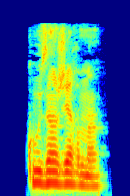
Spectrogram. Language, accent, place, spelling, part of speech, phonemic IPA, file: French, France, Lyon, cousin germain, noun, /ku.zɛ̃ ʒɛʁ.mɛ̃/, LL-Q150 (fra)-cousin germain.wav
- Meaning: first cousin, cousin-german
